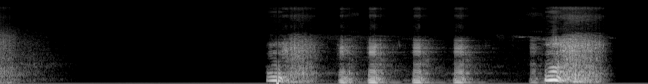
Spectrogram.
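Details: Hippopotamus giving deep, rough grunting bursts after a long silence: a run of five short pulsed grunts, then a louder, broad, snorting blast.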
